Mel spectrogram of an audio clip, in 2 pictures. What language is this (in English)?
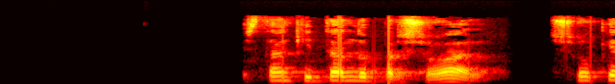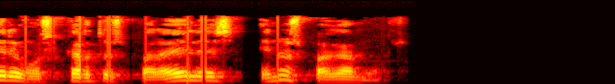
Galician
